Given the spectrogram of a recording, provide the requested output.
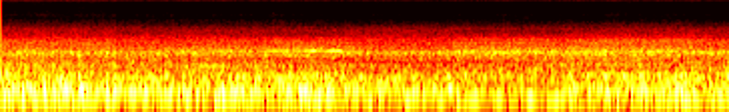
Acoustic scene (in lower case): car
